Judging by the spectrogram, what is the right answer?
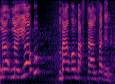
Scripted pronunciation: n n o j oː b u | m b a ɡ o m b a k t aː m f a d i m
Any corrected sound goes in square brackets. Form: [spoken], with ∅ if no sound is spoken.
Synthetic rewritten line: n n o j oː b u | m b a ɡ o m b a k t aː [n] f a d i [n]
